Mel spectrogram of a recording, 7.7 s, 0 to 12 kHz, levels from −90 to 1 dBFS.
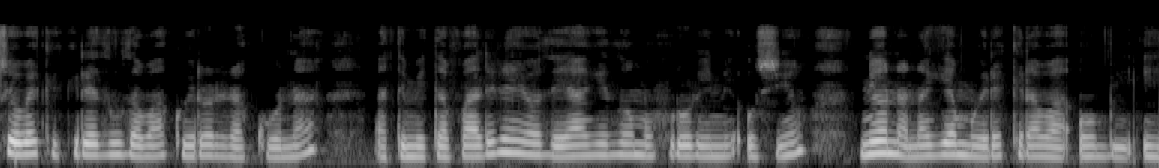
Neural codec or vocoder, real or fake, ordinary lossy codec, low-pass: none; real; none; 7.2 kHz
